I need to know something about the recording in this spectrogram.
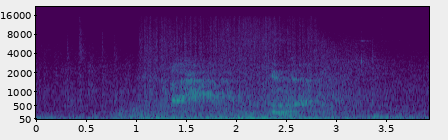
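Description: Energy guns fire a crackling electric burst.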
